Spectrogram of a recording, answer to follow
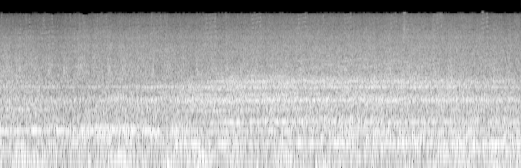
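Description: Steady noise of a wastewater treatment plant: water running and churning, with a steady machinery hum in it.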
